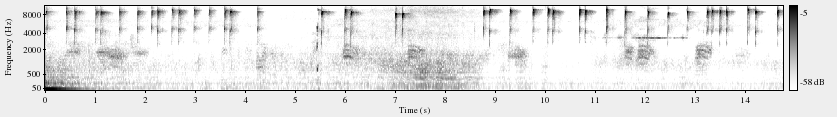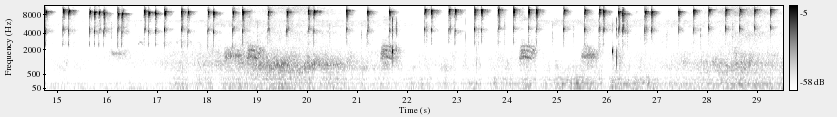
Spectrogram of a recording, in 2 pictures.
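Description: Palm squirrel calling: a long run of sharp, high-pitched chirps, about two to three a second, breaking off briefly about four seconds in.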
